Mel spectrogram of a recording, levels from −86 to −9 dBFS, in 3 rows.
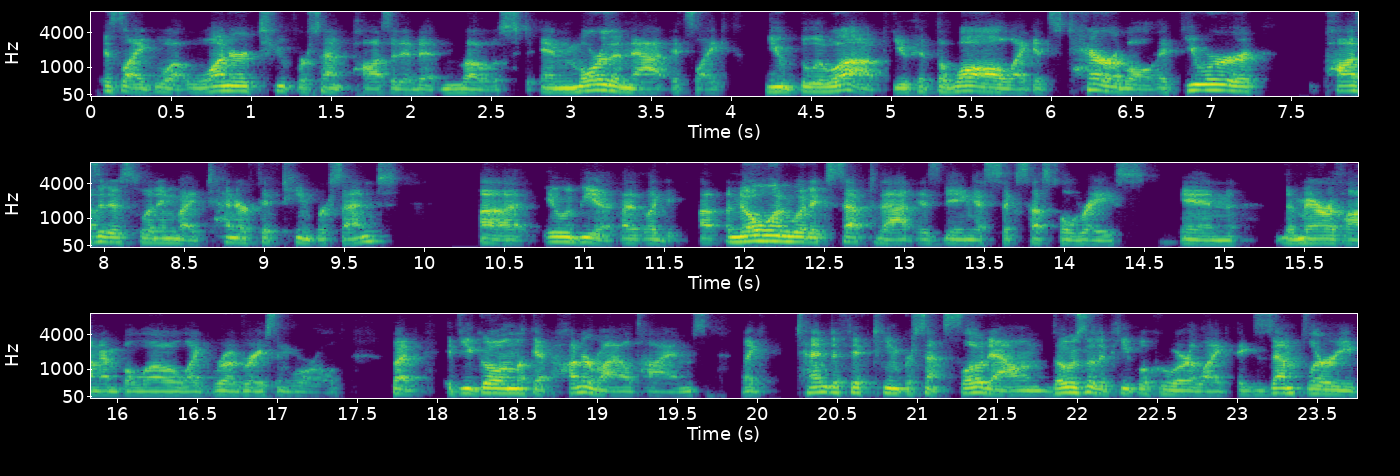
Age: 20-39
